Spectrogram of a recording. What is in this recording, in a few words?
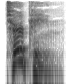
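"terpene", English, British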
